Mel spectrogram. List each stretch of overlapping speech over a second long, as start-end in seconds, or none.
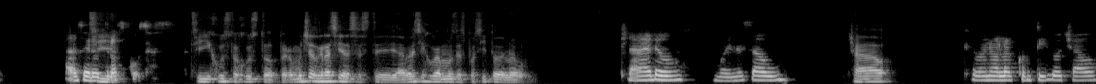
none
